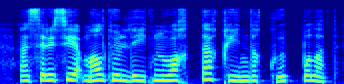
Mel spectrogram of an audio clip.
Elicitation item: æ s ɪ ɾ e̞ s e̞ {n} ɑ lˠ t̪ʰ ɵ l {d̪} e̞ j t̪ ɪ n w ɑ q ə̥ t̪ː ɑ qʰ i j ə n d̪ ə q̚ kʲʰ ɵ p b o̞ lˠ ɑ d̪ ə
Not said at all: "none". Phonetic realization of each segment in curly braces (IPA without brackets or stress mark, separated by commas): m, d̪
